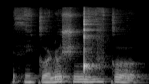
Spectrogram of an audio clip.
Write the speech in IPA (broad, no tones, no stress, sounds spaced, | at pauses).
θ e̤ k o ɳ o ʃ ŋ͡ǃ i̤ v k o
